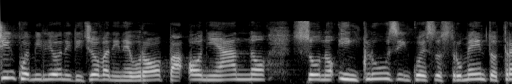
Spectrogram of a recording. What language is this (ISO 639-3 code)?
ita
